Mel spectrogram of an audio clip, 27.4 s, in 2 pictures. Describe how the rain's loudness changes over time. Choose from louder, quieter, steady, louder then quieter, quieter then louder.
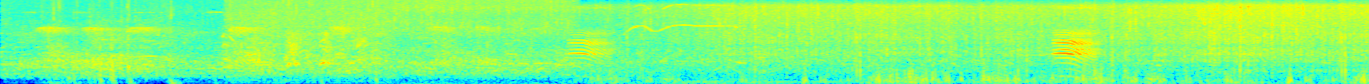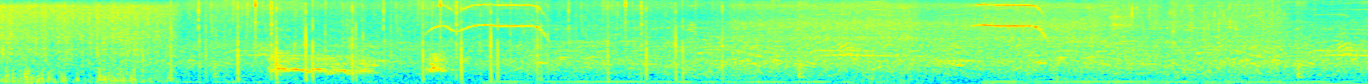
louder then quieter.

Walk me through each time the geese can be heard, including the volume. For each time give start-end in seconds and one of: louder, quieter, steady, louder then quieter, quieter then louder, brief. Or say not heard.
not heard.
